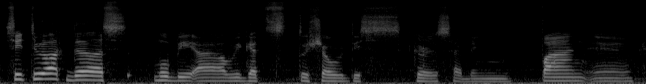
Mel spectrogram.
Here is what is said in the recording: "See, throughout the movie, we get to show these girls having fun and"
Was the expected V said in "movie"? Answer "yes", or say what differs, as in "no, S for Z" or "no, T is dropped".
no, B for V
